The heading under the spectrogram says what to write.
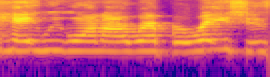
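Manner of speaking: ordinary talk, nothing marked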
